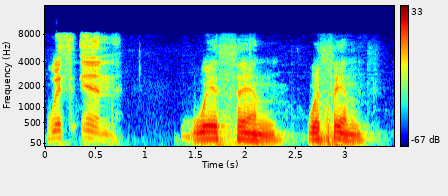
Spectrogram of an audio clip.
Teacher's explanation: You had said within, using an E sound. We want to use short I's.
